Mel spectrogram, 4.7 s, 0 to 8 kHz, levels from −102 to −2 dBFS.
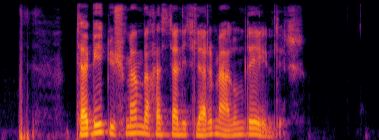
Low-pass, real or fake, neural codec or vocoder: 7.2 kHz; fake; codec, 16 kHz, 4 kbps, FreqCodec, larger model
